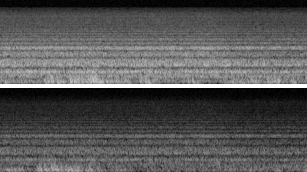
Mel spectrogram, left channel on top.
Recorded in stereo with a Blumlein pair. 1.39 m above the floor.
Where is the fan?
35° left.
